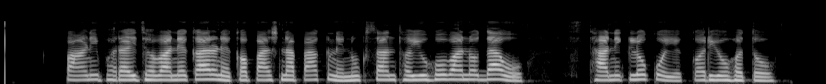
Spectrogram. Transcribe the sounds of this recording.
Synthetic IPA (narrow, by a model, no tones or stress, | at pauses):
paɽ̃ibʱəɾajd͡ʒəʋanekaɾɳekəpasnapaknenʊksant̪ʰəjũɦoʋanod̪aʋo | st̪ʰaniklokoekəɾjoɦət̪o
